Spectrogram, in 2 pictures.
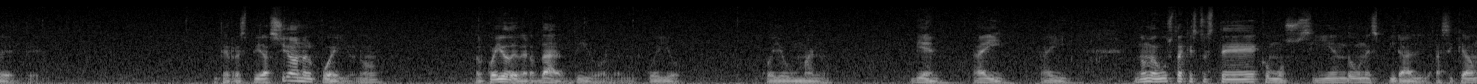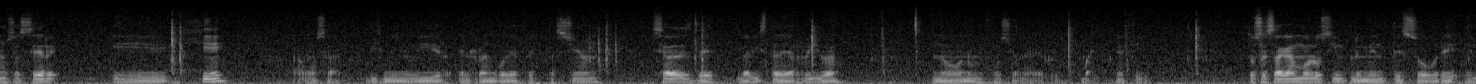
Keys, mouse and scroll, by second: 0.4-2.0 drag, 2.7 right click, 3.2-4.9 drag, 5.7 right click, 6.3 click, 7.6 scroll down 1, 7.9-10.9 middle drag, 10.9-11.6 scroll up 2, 14.3 right click, 16.4 g, 17.2 middle click, 17.4-18.4 scroll up 6, 17.7 middle click, 18.1 middle click, 18.4 middle click, 20.8 Escape, 21.7 KP_7, 22.6-23.1 scroll down 3, 23.1-25.1 shift+middle drag, 25.2-25.5 scroll up 3, 25.6 shift+middle click, 26.5 shift+middle click, 28.3-29.5 middle drag.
